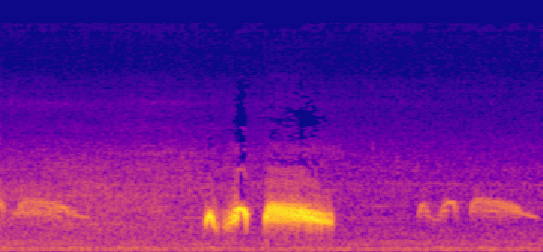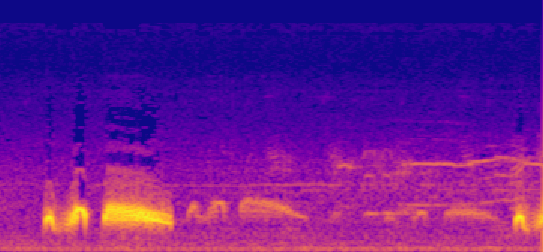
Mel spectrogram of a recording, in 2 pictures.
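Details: Spotted dove song of the 'thổ' type, meant to excite wild doves. Deep hiccuping double notes lead into long falling coos, with quieter trailing murmurs and a faint thin tone near the end.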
